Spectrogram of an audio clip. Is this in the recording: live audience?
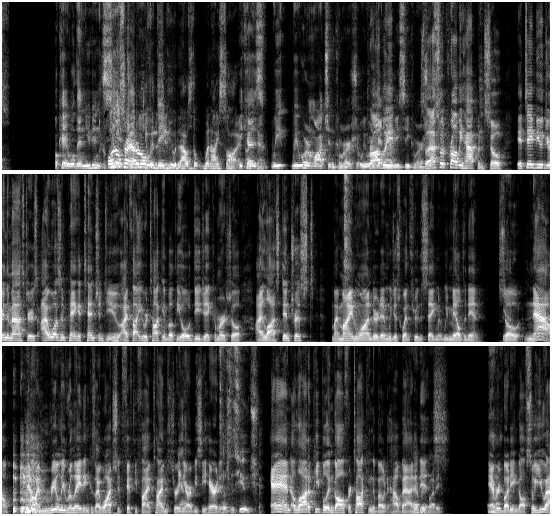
no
